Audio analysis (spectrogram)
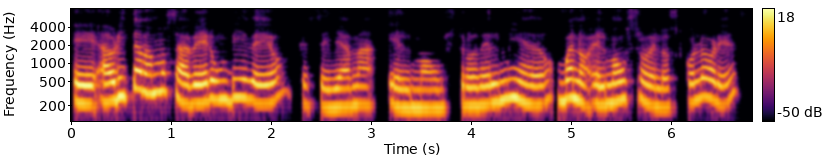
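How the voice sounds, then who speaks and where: A woman's voice: a little high, lively intonation, measured pace, mellow, no echo, lo-fi sound. Woman giving an online lecture. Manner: explanatory, asks frequent tag questions. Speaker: speaker at a university talk. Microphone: video call.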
